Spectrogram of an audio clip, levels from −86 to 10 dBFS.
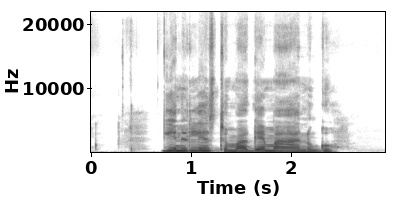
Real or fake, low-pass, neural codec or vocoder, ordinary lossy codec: fake; none; vocoder, 44.1 kHz, 128 mel bands, Pupu-Vocoder; none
